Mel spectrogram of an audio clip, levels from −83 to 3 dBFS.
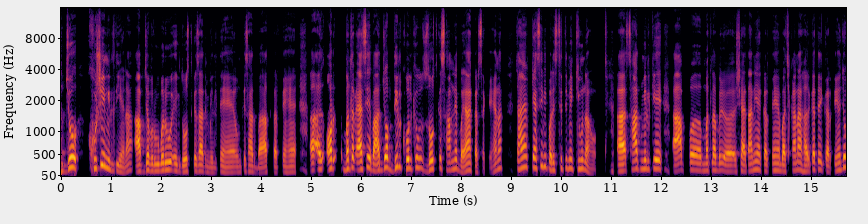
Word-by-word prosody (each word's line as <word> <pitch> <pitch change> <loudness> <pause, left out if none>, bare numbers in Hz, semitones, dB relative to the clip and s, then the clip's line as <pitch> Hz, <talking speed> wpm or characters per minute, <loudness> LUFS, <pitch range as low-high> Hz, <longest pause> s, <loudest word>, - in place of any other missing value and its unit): जो 210 +11 +6 0.3
ख़ुशी 230 +7 +3
मिलती 155 -9 -3
है 115 - -5
ना, - - -4
आप 140 - +5
जब 160 -2 +1
रूबरू 155 +4 +1
एक 140 - -6
दोस्त 130 +2 -1
के 140 - -2
साथ 140 -1 0
मिलते 110 +2 -12
हैं, 115 0 -4
उनके 115 +3 -11
साथ 130 -1 -2
बात 110 +3 +1
करते 120 - -6
हैं। 120 +1 -5 0.3
अ 160 - +4
अ, 175 -1 +4
और 200 +2 +5 0.2
मतलब 200 -2 +3
ऐसे 215 +5 +4
बात 160 - +4
जो - - +6
आप - - -13
दिल 230 +2 -1
खोल 195 0 +4
के 220 - -1
उस 200 -11 -5
दोस्त 180 +2 +2
के 205 - -2
सामने 175 +2 -1
बयाँ 155 +1 +4
कर - - -1
सकें। - - -7
है - - -2
ना? 195 - -4 0.3
चाहे 200 +4 +3
आप 230 - -4
कैसी 215 +3 +1
भी 235 - -4
परिस्थिति 175 +3 -3
में 195 0 -3
क्यों 190 +1 -3
ना 160 - -1
हों, 95 -3 -8 0.4
अ, 140 +1 +8
साथ 185 +4 +1
मिलके 185 +1 +1 0.3
आप 155 - +1 0.4
मतलब 150 -5 0
शैतानियाँ 150 +5 0
करते 140 +2 -4
हैं, 155 -1 -2
बचकाना 155 +4 0
हरकतें 170 +6 -1
करते 145 - -5
हैं, 160 +2 -4
जो 225 - +2
160 Hz, 235 wpm, -22 LUFS, 135-190 Hz, 0.4 s, अ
